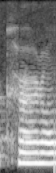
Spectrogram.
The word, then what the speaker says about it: colonel: 17 is colonel, that's a tricky one. This is like a colonel in the army or Colonel Sanders of KFC. So colonel is how you pronounce it.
